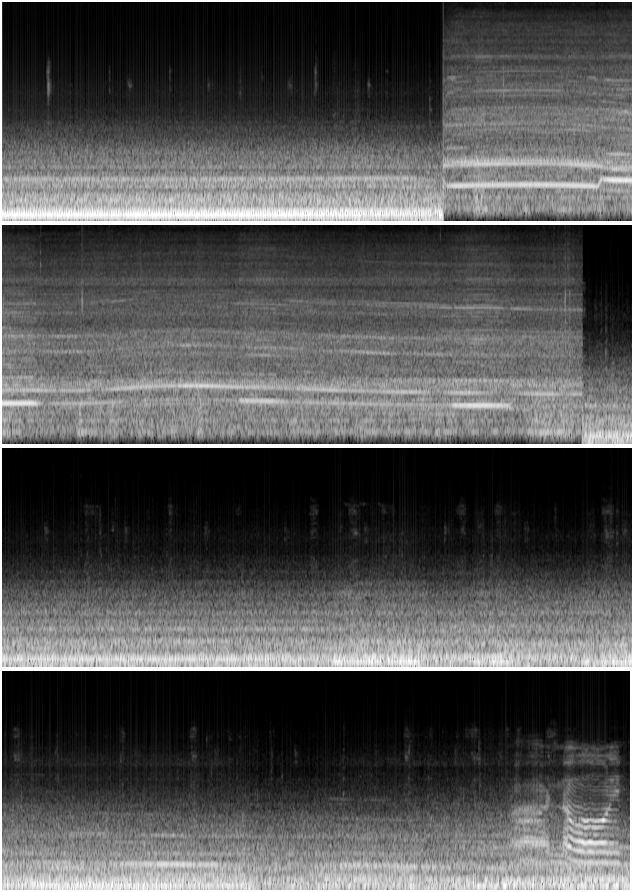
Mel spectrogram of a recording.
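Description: Steady low drone of a Volvo FMX truck heard from inside the cab while driving. A little over five seconds in it cuts off abruptly and gives way for about ten seconds to a different sound of wavering, gliding pitched tones, then the cab drone returns just as suddenly.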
